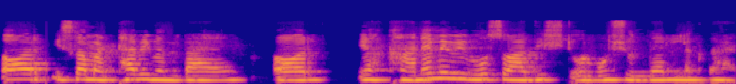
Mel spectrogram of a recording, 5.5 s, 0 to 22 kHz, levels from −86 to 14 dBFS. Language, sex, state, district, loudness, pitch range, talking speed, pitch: Hindi, female, Bihar, Jahanabad, -13 LUFS, 210-235 Hz, 195 wpm, 220 Hz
